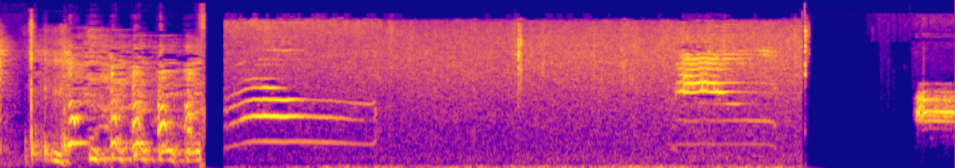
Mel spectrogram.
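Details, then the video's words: Kitten crying with two drawn-out, steady-pitched meows, rich in harmonics, each lasting about a second and ending with a slight fall; a noisy, clattering burst comes before them and a short higher tone follows after a pause. "kitten meowing crying"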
